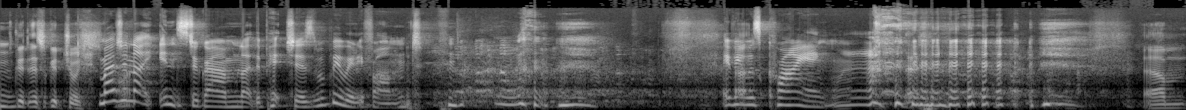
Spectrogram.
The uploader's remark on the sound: Chats to his audience, with faces old and new, including a mum and daughter that lead him to some dark thoughts and a laughing financial advisor.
